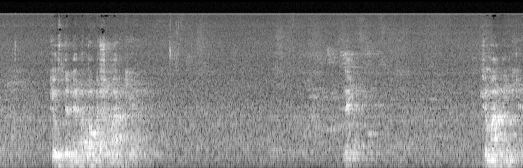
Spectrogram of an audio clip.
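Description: An elderly man speaks slowly and deliberately into a microphone, heard through a loudspeaker in a reverberant hall.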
